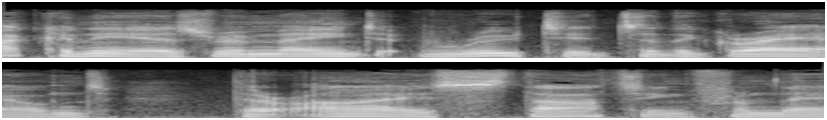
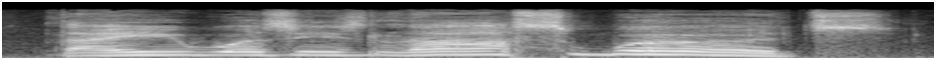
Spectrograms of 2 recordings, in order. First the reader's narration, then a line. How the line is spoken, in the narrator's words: moaned Morgan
